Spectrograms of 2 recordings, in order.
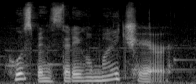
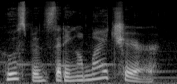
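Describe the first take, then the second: First: The voice is deep, loud and gruff. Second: The voice is high, small and squeaky. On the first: A big, imposing figure is speaking. "Boomed Big Father Bear in his great gruff voice" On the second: A small child is speaking. "Cried little baby bear in his squeaky little voice"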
